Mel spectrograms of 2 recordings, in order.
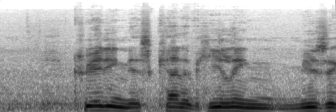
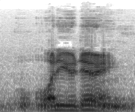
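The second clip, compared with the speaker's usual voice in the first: a mild mock stern challenge; the suspicious staff member, lightly voiced; 4 semitones higher, 3 dB quieter than usual. Activities woman catching the musicians, mildly stern. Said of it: "with a stern look in her eyes".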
